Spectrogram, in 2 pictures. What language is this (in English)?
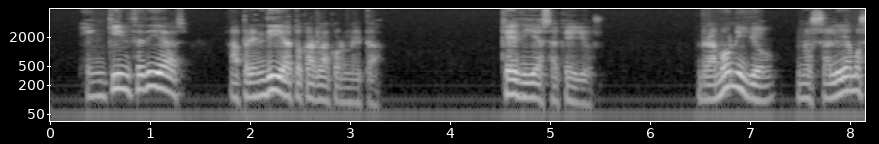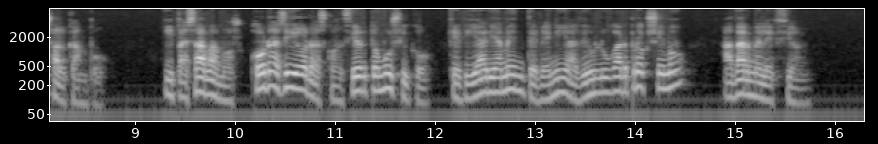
Spanish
